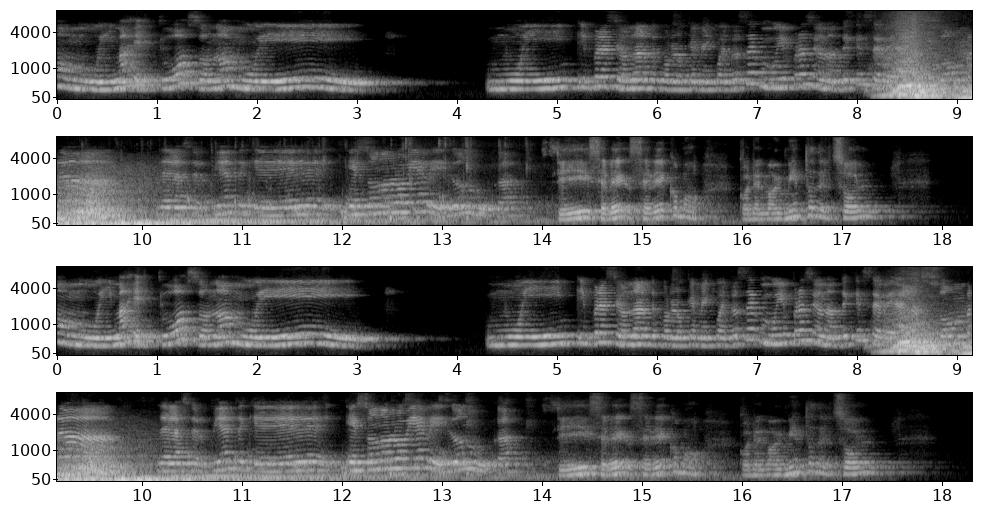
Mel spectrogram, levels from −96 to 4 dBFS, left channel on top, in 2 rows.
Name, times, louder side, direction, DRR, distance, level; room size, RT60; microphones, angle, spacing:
voice 1, 0.0-3.1 4.3-9.8 10.1-13.7, right 1 dB, 45° right, 1.2 m, -32 dB
sound 1, 8.1-14.0, left 1 dB, 85° left, 0.7 m, -26 dB
voice 2, 14.1-17.4, left 2 dB, 40° left, 0.5 m, -34 dB
5.1 x 4.3 x 5.7 m
head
